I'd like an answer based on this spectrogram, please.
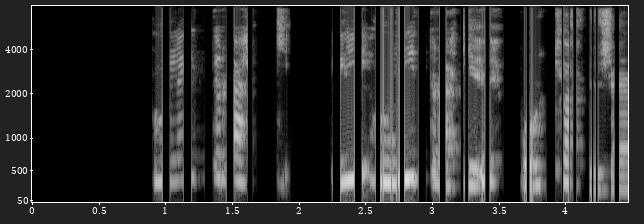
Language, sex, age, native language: Icelandic, female, 11, Icelandic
